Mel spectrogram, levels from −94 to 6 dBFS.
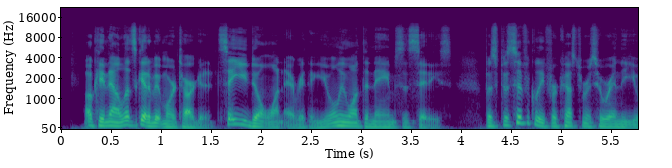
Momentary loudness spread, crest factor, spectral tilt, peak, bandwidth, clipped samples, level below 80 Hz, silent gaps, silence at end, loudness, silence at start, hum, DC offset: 11 LU; 20 dB; -6 dB/octave; -14 dBFS; 12.5 kHz; under 0.1%; -48 dBFS; none; 0 s; -34 LUFS; 0.25 s; none; under 0.1%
